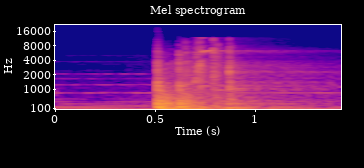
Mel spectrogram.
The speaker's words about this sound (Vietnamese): Tuy nhiên, Lý Đạo lại không có ý định này, đưa tay đẩy cửa lớn.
